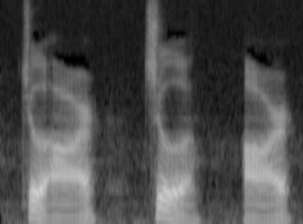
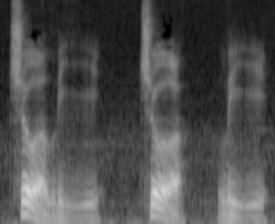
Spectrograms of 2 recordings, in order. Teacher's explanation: it's just like the habit of people from northern China or people from Beijing. They like to say R at the end of their phrase.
